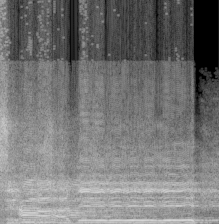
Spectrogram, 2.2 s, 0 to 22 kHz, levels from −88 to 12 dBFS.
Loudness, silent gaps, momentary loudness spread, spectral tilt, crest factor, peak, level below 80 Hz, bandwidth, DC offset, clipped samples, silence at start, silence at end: -3 LUFS; none; 2 LU; -1.5 dB/octave; 4 dB; 0 dBFS; -28 dBFS; over 20 kHz; under 0.1%; 9%; 0 s; 0 s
